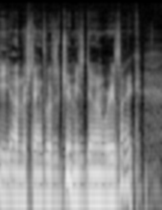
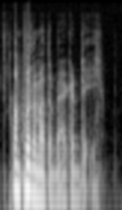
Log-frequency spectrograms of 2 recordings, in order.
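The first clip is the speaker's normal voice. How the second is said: ordinary talk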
